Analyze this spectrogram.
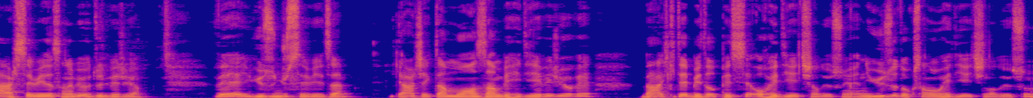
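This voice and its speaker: The man's speech has ordinary pitch variation. The recording is very clean, with a silent background. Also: moderate pace. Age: 20s. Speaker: podcast host. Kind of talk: casual chat. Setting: home recording at night. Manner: soft-spoken.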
